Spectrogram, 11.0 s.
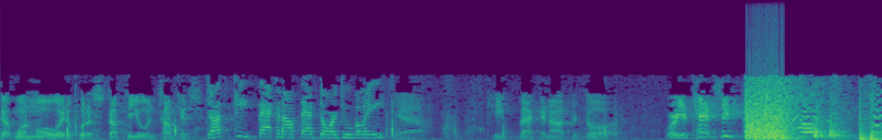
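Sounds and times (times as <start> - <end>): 
speech: 0.0 - 5.4, 6.2 - 10.7
gunshot: 9.3 - 11.0.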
